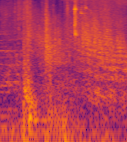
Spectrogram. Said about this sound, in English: The air tank went off like a rocket, ripping free of the fence, taking the low one with it, flipping back and crashing multiple times into the concrete, skipping, smashing, and grinding the low one face first along the street,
